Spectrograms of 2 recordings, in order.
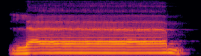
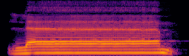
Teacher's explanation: লাম হরফটির মাখরাজ হলো জিহ্বার আগার কিনারা উপরের দাঁতের মাড়ির সঙ্গে লাগিয়ে উচ্চারিত হয়।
